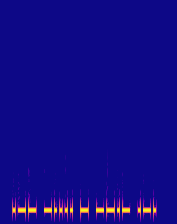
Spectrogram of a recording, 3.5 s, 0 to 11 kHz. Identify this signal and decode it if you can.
Morse code, heard as a keyed tone, about 22 wpm, 700 Hz. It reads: W6TQR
